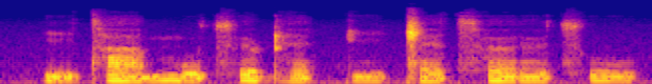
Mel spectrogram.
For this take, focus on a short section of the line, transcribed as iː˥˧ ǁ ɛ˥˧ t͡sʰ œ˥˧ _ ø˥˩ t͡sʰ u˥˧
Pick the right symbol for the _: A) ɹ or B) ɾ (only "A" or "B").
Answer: B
